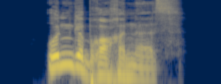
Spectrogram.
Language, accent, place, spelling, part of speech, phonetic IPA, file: German, Germany, Berlin, ungebrochenes, adjective, [ˈʊnɡəˌbʁɔxənəs], De-ungebrochenes.ogg
- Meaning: strong/mixed nominative/accusative neuter singular of ungebrochen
